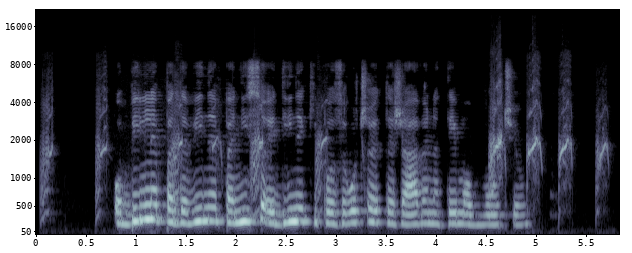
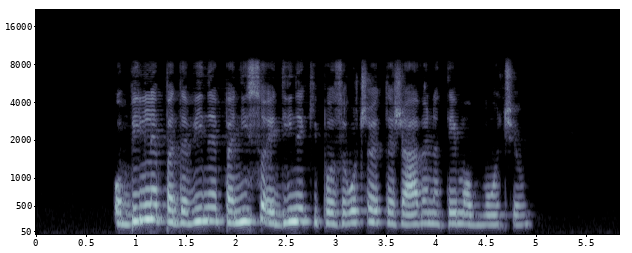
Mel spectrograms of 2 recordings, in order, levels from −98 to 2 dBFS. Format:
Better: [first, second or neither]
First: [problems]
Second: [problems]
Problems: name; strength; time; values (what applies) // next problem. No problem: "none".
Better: second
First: noise reduction (neural mask model RNNoise)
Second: none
